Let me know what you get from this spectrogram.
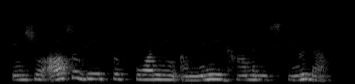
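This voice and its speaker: A woman speaks at a fairly high pitch, somewhat breathy, with a dark, mellow tone. Her intonation stays fairly even. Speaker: talk show host. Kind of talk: interview host intro.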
